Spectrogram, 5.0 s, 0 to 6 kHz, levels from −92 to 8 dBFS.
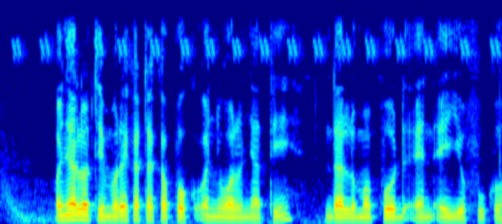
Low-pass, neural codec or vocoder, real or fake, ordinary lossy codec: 5.4 kHz; none; real; none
